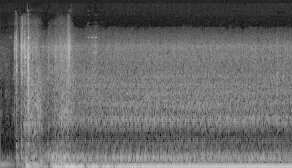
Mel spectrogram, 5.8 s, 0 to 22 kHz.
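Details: JCB Fastrac 3170 with 5.9 Cummins diesel, after sealing the leaking exhaust manifold with silicon to cure chuffing: starter whirr, engine catches and settles to an even steady low idle with no puffing or ticking; sounds better on startup.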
